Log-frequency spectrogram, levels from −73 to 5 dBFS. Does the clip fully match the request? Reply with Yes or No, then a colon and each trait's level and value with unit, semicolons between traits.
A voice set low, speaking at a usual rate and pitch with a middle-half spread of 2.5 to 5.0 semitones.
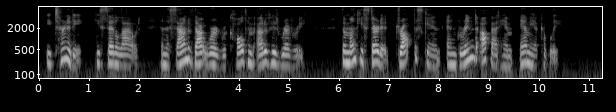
No: high, 200 Hz; average, 150 wpm; average, 3.5 semitones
